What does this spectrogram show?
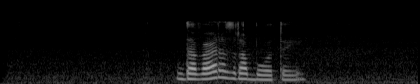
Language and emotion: Russian, neutral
